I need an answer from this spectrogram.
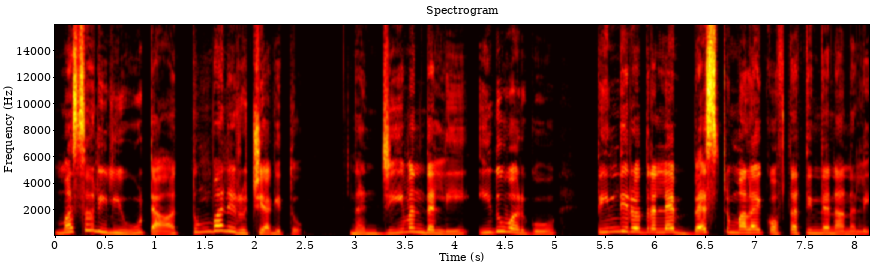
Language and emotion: Kannada, happy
